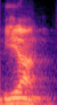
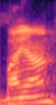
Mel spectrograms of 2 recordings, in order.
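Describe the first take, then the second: First: BAYAN said as "BEE-an", opening like "bee"; second pronunciation variant. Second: BAYAN said as "BY-an", opening like "buy"; first pronunciation variant. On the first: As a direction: say Bayan with an "ee" sound first. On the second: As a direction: say Bayan with an "eye" sound first. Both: Shown as a demonstration. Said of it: "some people pronounce it Bayan".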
